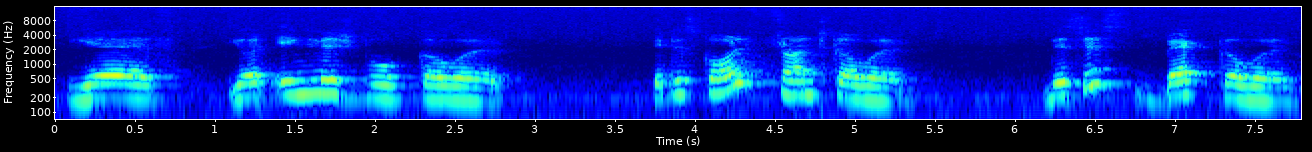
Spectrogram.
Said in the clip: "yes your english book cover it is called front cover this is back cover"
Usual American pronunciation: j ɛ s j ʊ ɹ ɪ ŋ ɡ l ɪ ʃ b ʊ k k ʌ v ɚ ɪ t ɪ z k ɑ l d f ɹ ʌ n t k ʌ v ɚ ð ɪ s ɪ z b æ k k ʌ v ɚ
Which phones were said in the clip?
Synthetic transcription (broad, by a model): j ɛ s j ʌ ɹ ɪ ŋ ɡ l ɪ ʃ b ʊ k k ʌ v ɚ ɪ t ɪ z k ɑ l d f ɹ ʌ n t k ʌ v ɚ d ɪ s ɪ z b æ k k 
